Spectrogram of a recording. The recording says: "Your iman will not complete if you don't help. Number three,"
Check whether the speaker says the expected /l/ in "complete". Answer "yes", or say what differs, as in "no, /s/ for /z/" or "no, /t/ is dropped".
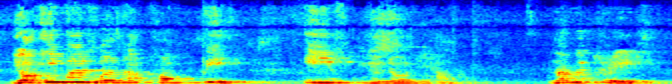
no, /l/ is dropped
